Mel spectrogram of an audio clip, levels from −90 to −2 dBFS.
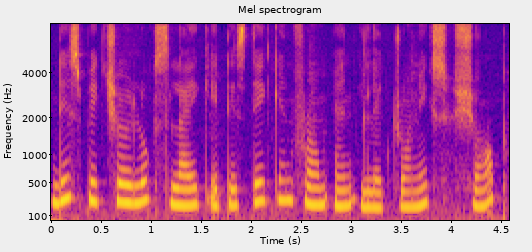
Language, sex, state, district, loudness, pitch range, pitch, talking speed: English, female, Assam, Kamrup Metropolitan, -15 LUFS, 205-255 Hz, 220 Hz, 145 wpm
